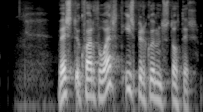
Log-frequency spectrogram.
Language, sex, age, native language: Icelandic, male, 30-39, Icelandic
